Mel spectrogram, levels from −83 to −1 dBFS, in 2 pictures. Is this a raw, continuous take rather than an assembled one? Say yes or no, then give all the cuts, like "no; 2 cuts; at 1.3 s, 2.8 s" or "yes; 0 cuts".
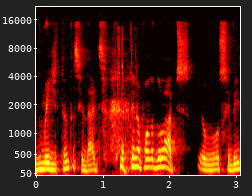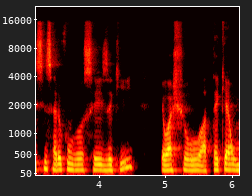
no; 1 cut; at 1.4 s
